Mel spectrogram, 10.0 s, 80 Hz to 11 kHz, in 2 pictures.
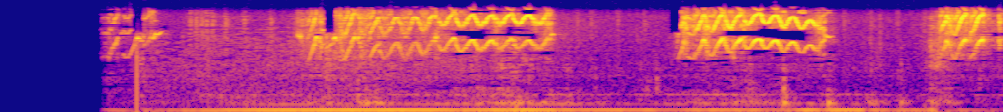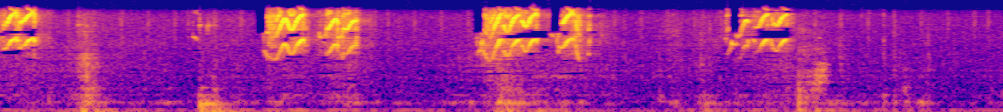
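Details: Wild female barn owl in a nest box tending her new hatchling before dawn, 4:26 am on 5 April 2023: short raspy hissing bursts repeated at irregular intervals, over a low steady hum and faint rustling.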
